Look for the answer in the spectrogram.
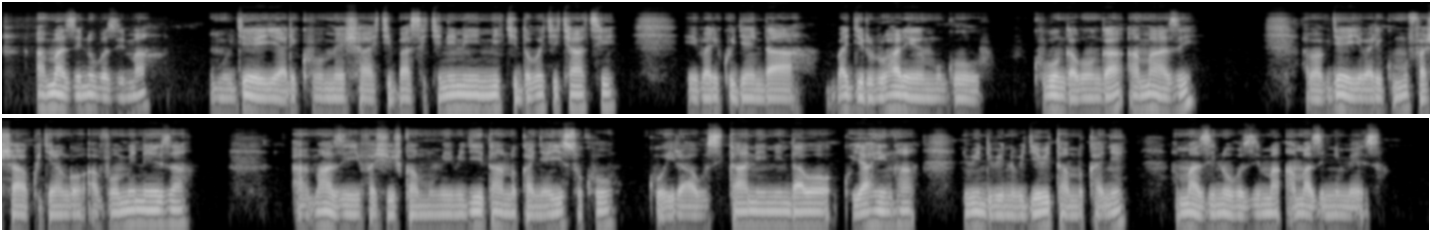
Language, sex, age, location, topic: Kinyarwanda, male, 18-24, Huye, health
